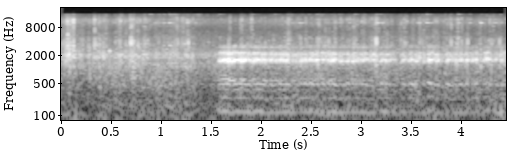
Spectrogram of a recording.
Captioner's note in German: Stimme wackelt durch die Vibrationen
